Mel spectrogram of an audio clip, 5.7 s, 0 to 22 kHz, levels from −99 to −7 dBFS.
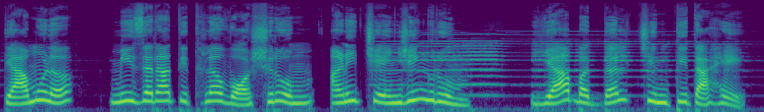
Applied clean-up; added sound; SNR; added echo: neural mask model RNNoise.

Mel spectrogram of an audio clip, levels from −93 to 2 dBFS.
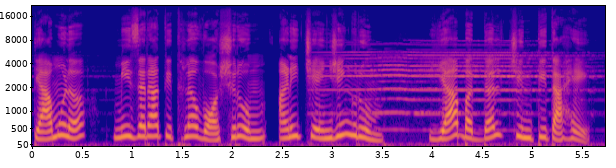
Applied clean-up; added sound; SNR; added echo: none; Guitar; 17 dB; none.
